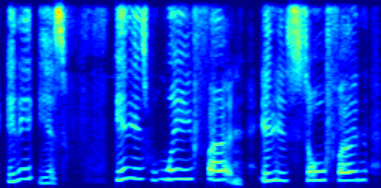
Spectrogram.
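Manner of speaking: high, bubbly squeal of fun; excited gushing about writing a book; giddy delight. Real, not acted. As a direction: let the joy lift the voice way up.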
